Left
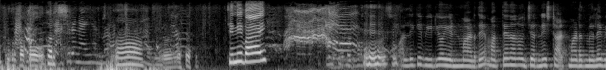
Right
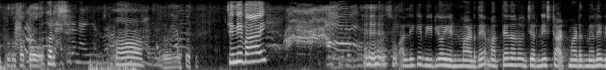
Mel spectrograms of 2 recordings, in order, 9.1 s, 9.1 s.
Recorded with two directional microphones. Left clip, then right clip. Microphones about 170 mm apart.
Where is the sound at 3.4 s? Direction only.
5° left (ahead or behind).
